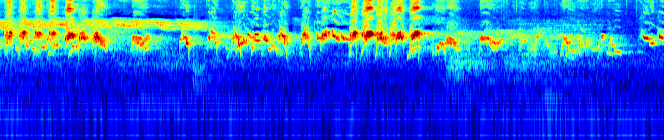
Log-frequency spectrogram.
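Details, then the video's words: White-rumped shama in a domestic singing contest, pouring out a dense, rapid run of chattering and warbled notes, then pausing before a short whistled phrase. "Giám khảo chích choè lửa"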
